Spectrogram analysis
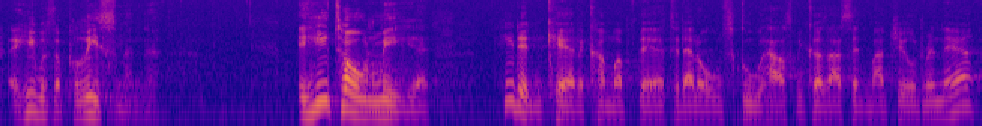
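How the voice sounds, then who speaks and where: An actor playing a steadfast working man of forty-nine on the witness stand, deliberate, hesitant and formally polite, in a dramatic stage reading. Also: lowish voice, lightly acted. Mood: aggrieved, recounting. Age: middle-aged. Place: large indoor theatre stage. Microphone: lapel mic. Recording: echoey theatre stage, long reverb.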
